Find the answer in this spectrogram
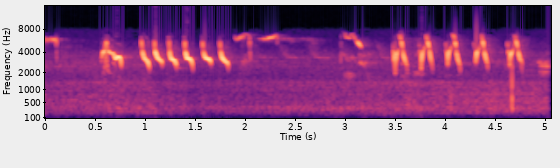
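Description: A white-eye sings quick runs of high, sharp chirps, five or six notes at a time, broken by brief thin whistles, against a quiet background.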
